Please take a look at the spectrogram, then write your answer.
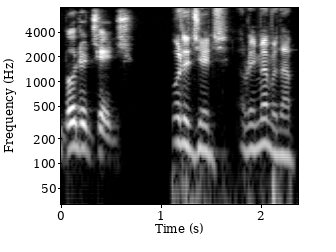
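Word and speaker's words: Buttigieg: in the polls anyway and it's pronounced Budaj what a judge remember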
